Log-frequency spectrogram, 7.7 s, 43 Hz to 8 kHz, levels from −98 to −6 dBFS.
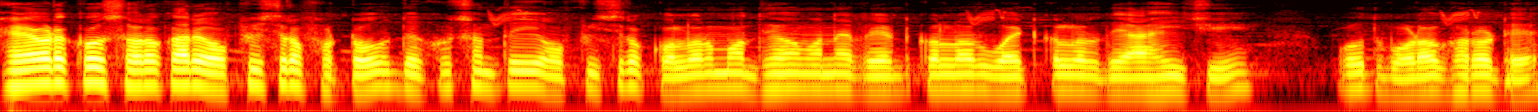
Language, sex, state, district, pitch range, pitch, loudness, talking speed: Odia, male, Odisha, Malkangiri, 115-145 Hz, 130 Hz, -21 LUFS, 165 wpm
